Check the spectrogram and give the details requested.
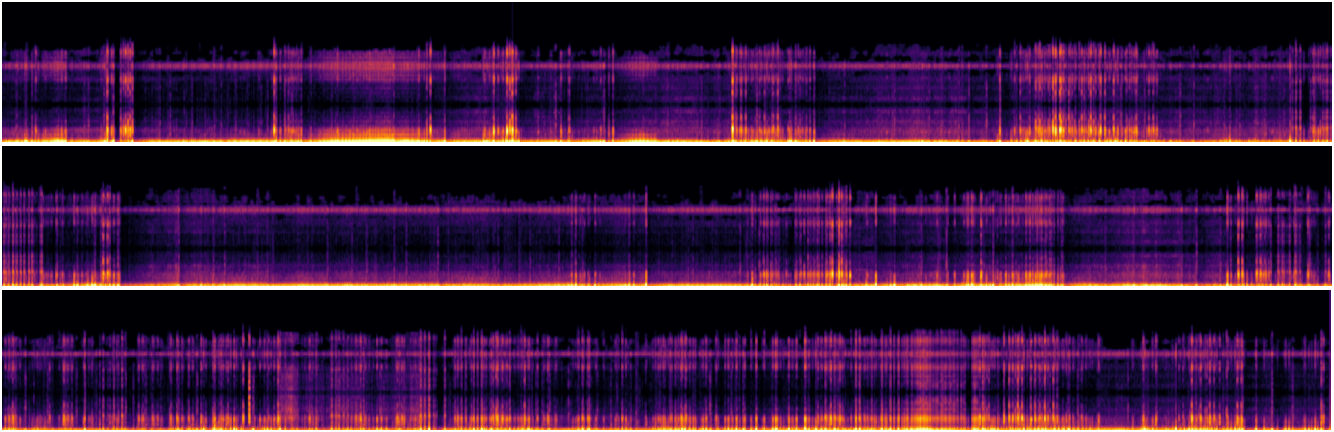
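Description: Subaru Impreza STI's turbocharged flat-four engine driven hard on snow: the revs climb steeply in the first few seconds, then rise and fall with throttle and gear changes. Many short knocks come through over the engine.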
